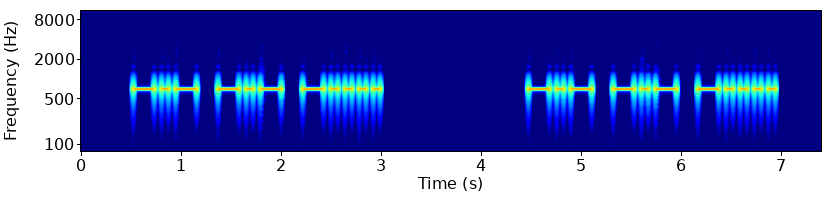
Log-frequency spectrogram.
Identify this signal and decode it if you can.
Morse code, heard as a keyed tone, about 17 wpm, 700 Hz. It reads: KK6 KK6
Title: USA Call Sign Prefixes - Repeated 2x - 17wpm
